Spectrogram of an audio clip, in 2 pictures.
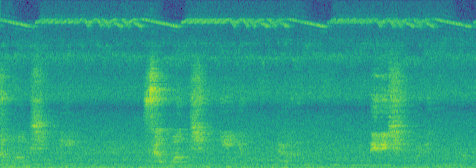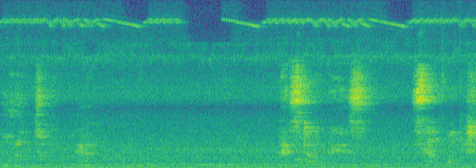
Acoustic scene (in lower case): subway train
